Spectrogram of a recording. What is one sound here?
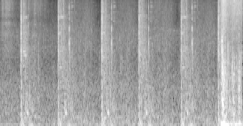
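A pickaxe strikes rock with sharp clinks.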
